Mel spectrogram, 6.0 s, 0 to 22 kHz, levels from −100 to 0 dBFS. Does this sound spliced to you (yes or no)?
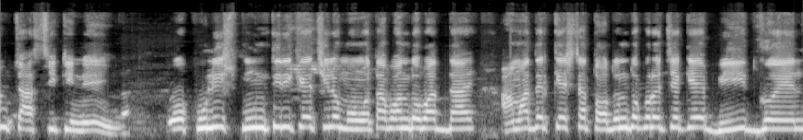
yes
